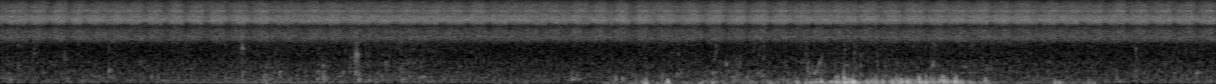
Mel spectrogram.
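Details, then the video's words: Steady shrill pulsing chorus of crickets at a bay in Korčula, with a louder low splash or rumble of water rising near the six-second mark before fading. "View of one of the bays in Korcula with sounds of crickets"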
